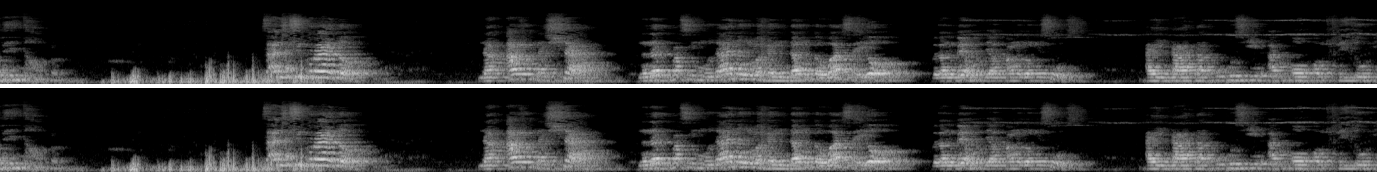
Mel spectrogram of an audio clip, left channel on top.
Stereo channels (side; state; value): both; identical; correlation 1.00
